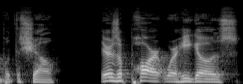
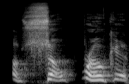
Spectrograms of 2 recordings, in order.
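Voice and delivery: phony, put-on, pitched-up crying; 8 semitones higher than usual. Imitating a show contestant's crying that doesn't look real: imitating fake crying. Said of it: "Just like that".

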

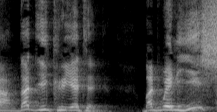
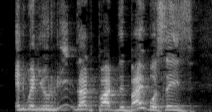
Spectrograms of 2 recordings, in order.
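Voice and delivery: usual speaking voice

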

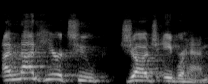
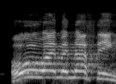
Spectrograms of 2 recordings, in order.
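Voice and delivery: loud, high, fervent, excited shout at full force; 9 semitones higher, 5 dB louder than usual. Retelling a young student joining the others: imitating passionate excited shouting. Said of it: "with all his passion and might and excitement".

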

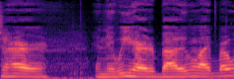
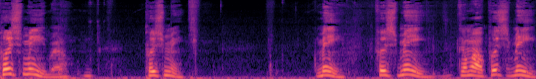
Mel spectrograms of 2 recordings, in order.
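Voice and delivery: put-on calm, goading, taunting tone; 3 semitones higher, 3 dB quieter than usual. Retelling confronting a guy who pushed a girl, retelling a calm taunt. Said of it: "I'm standing there calm".

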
